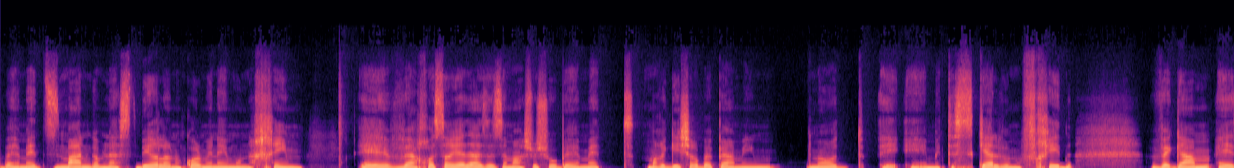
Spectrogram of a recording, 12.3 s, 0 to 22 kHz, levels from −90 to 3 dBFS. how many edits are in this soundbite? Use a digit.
1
